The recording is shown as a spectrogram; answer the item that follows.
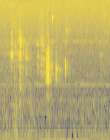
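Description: A few faint, light clicks and ticks as a Samsung Super Fast Wireless Charger Duo charging pad is handled and turned over in the hands.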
